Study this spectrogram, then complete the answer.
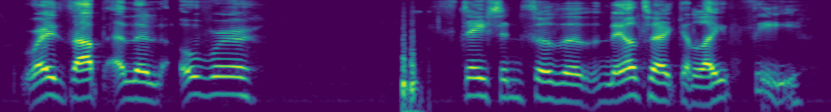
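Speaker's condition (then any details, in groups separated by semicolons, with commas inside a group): Friedreich ataxia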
